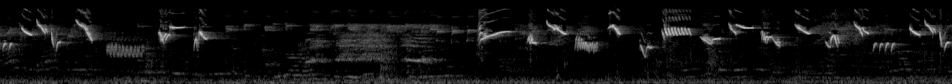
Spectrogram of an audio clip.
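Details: Energetic canary in full song: rapid high sweeping whistles and chirps, a brief buzzy rattling stretch mid-phrase, then a dense run of repeated downward-slurred notes about twice a second.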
